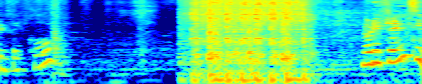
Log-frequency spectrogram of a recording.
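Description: Sewing machine running in one short burst of about a second, stitching a seam through cotton-like dress fabric, starting a little before the middle and stopping suddenly.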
